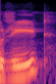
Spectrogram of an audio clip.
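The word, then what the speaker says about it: read: रीड रेड रेड रीडिंग spelling second और third form की इसमें सेम है लेकिन प्रोनंसिएशन चेंज हो जाता है। First form रीड second form रेड, third form रेड, fourth form रीडिंग। हालांकि सेकंड और थर्ड की स्पेलिंग रीड जैसी है।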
